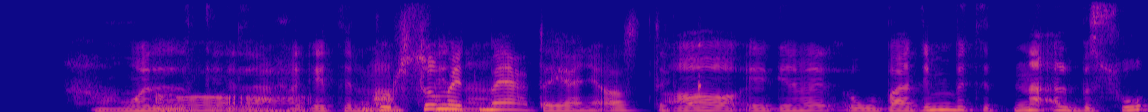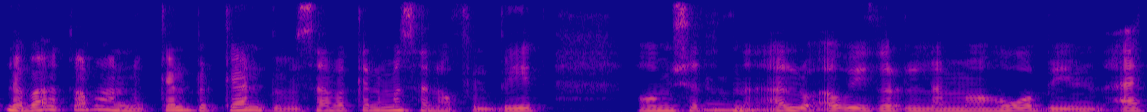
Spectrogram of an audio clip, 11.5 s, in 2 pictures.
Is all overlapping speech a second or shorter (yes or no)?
no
